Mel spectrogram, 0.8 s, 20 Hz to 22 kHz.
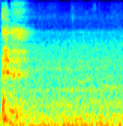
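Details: A single short, harsh cough burst with room noise from an adult on about day 11 of an illness they attribute to hMPV virus, with body aches, runny nose, fever, stomach pain and weight loss.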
